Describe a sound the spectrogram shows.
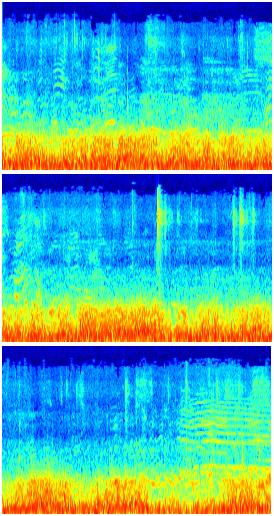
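Young players clap their hands.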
